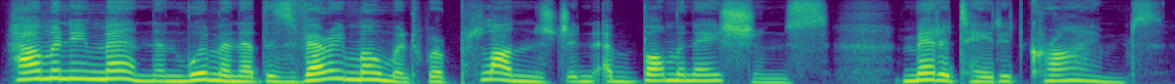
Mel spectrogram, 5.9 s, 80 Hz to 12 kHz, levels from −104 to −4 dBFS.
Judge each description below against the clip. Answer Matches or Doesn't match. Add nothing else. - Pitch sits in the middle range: Doesn't match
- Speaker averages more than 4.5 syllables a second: Matches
